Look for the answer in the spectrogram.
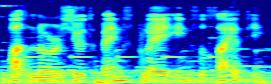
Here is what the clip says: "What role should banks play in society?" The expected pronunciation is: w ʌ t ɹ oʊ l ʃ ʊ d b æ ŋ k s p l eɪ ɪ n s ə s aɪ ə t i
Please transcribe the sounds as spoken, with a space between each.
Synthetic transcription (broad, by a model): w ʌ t l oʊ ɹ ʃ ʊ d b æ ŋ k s p l eɪ ɪ n s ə s aɪ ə t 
